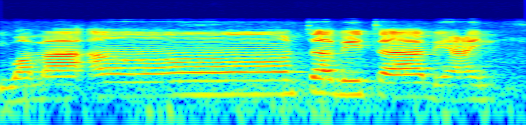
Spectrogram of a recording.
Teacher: اگلا حرف تا ہے تو میں نے تا کی طرح کا غنہ کرنا ہے، تا کی آواز میں غنہ کرنا ہے، تا کی پروننسیشن کے طریقے سے غنہ کرنا ہے.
